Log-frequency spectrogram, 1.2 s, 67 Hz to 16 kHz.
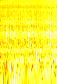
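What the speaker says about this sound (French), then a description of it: "je vous montre déjà le bruit du moteur de l'ancienne" A car engine idles with a worn timing belt past 120,000 km, a steady close mechanical rumble with a faint rhythmic clatter and no voices.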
